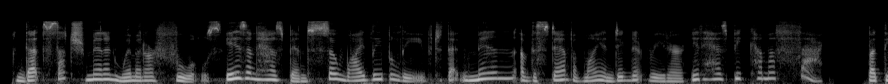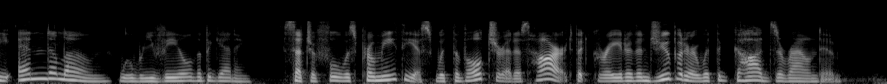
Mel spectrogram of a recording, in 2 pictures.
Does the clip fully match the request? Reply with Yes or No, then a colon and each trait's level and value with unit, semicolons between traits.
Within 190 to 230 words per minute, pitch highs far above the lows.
Yes: average, 195 wpm; wide, 6.3 semitones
